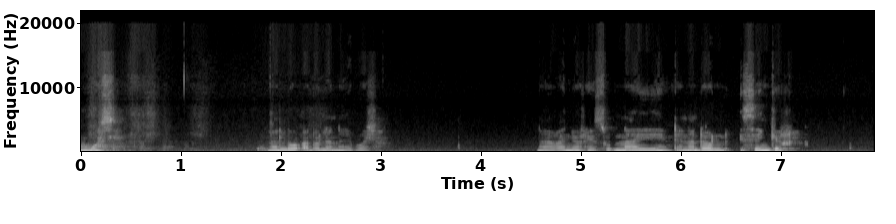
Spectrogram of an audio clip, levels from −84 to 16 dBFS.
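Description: Nothing in this speech recording stood out as a technical problem on listening; the background room noise and the level shifts around 2 s and 5 s, where the talker moves relative to the microphone, are part of the recorded scene.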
